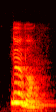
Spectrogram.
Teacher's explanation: əgər 9 sayından sonra an, om, ör və yaxud autre sözü gələrsə, onda 9, 9 kimi oxunacaq, yəni oradakı F səsi V-yə çevriləcək. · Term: liaison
